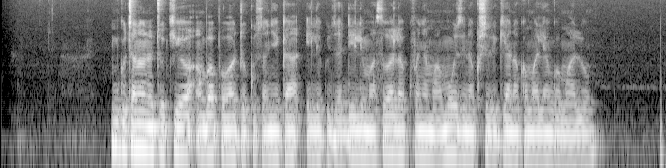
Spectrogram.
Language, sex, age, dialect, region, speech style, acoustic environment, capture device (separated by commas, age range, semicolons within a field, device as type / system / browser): Swahili, male, 18-24, Kenya - Nairobi Sheng-influenced, Kenya, relaxed, nature, desktop / Windows / Chrome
